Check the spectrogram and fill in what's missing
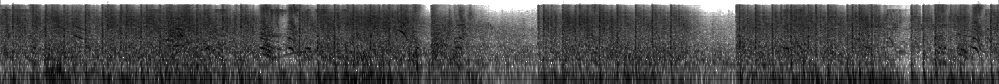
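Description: Machine gun fire in a WWII video game battle at Küstrin, dense continuous volleys of rapid automatic shots layered over each other, loud and close, with two brief lulls before the fire resumes.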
